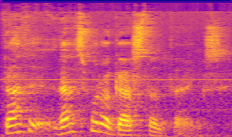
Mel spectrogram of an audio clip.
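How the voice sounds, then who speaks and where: A man's voice: a little high, huge pitch swings, takes it slowly, vocal fry, dark tone, roomy sound, slight background noise. A man whose first language is Polish, a philosophy professor answering audience questions after a lecture, thinking aloud and often checking in with "right?". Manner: thinks aloud, restarts phrases, frequent "right?".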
